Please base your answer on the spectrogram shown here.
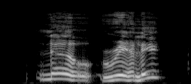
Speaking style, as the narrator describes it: I croaked

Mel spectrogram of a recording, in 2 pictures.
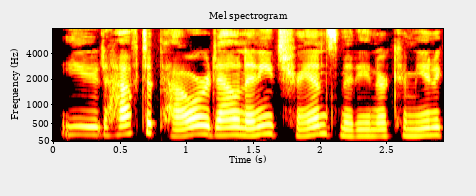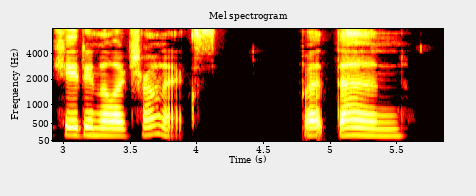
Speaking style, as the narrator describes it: the lieutenant said slowly

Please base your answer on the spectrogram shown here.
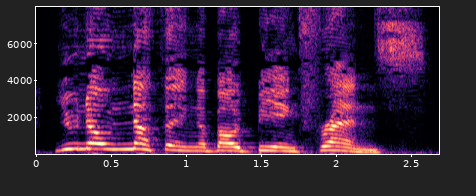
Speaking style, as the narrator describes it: she yelled

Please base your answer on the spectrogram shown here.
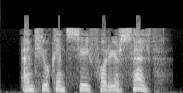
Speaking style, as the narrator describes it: pleaded Anna

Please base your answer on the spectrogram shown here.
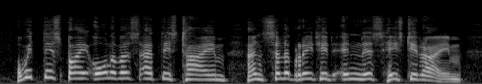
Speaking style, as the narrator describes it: not as big as medium-sized Jock, but bigger than wee Jock Jock shouted after them

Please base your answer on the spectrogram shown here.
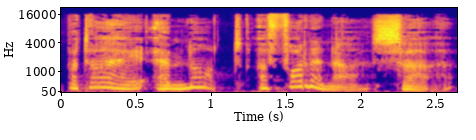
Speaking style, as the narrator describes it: said she, with an accent as pure as ever was heard between Portsmouth and Manchester

